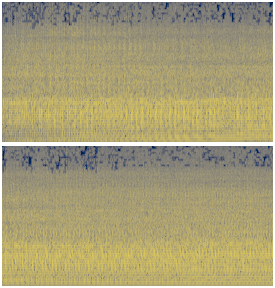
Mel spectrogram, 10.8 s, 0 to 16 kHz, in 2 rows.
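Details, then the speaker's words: Restored 1961 Triumph TR4 with about 15,000 miles since restoration, idling during a radiator flush; steady, even idle with a smooth fast beat and no knocks or misses, running pretty clean. Normal idle. "it seems to be running pretty clean now"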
